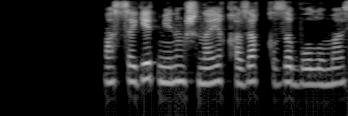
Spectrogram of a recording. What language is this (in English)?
Kazakh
